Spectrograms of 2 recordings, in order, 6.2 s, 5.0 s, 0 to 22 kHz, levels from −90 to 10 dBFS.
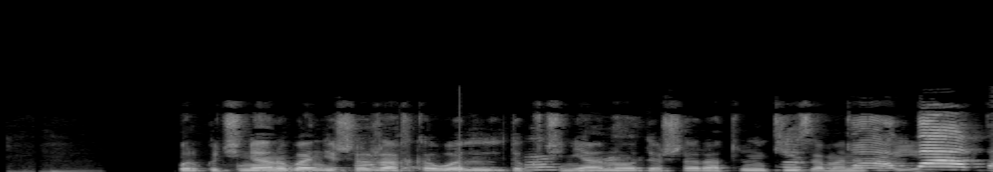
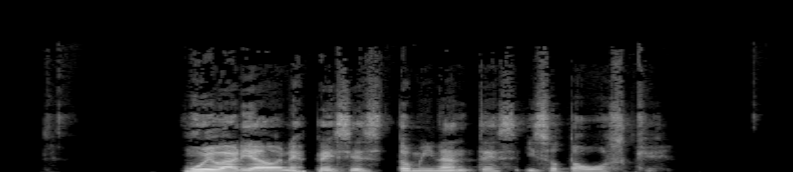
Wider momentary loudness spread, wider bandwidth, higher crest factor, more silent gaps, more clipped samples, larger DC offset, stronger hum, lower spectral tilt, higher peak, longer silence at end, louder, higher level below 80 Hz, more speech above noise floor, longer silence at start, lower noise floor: second, 11 LU vs 16 LU; second, 9.6 kHz vs 15.5 kHz; about the same, 20 dB vs 18 dB; first, 0.66-1.08 s vs none; neither; neither; neither; second, -3 dB/octave vs -4.5 dB/octave; second, -6 dBFS vs -2 dBFS; second, 0 s vs 0.95 s; second, -25 LUFS vs -18 LUFS; second, -68 dBFS vs -56 dBFS; second, 27 dB vs 38 dB; second, 0.3 s vs 1.15 s; second, -52 dBFS vs -57 dBFS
